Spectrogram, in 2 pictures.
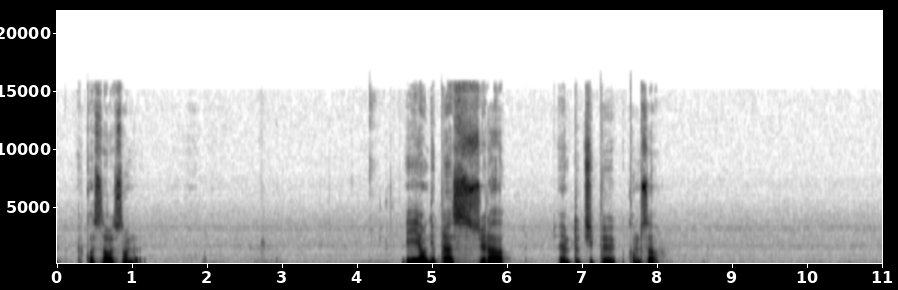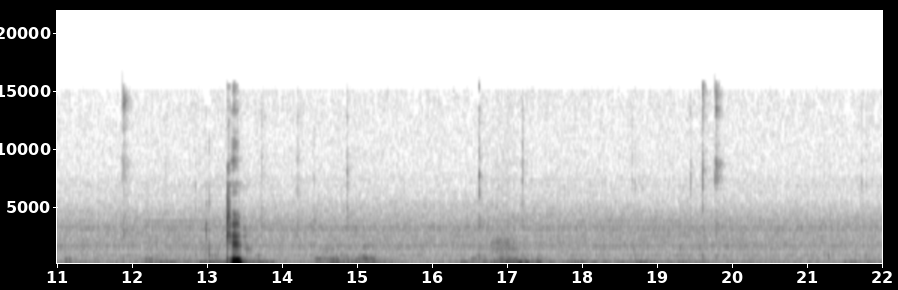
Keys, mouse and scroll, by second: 4.6-7.6 drag, 12.1 Tab, 12.7 a, 12.9-13.6 scroll down 2, 13.6-14.2 middle drag, 14.2-14.7 scroll up 8, 14.7-17.0 middle drag, 17.0 KP_1, 17.7 Tab, 18.1-18.5 scroll down 2, 18.5 Tab, 19.5 right click, 20.7-21.2 scroll down 1, 21.2-21.9 scroll up 1, 21.9 ctrl+z.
